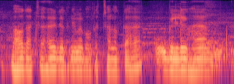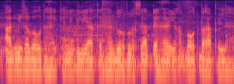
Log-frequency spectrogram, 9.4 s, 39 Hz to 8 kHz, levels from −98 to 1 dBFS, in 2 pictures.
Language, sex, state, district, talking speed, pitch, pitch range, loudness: Hindi, male, Bihar, Araria, 190 wpm, 95 Hz, 90-100 Hz, -20 LUFS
